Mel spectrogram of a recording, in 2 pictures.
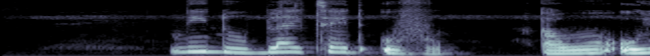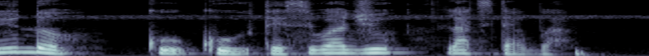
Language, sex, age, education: Yoruba, female, 15-29, tertiary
